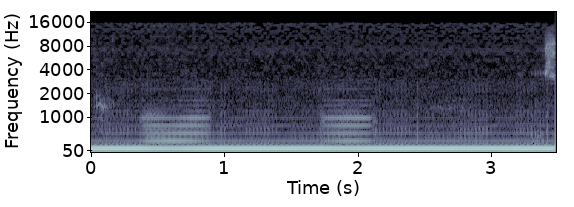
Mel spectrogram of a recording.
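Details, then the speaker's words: MBL 101 E speaker woofer on a 109 Hz test tone after centring the voice coil with a 3mm Allen socket while playing; steady clean tone without buzzing or vibration; voice coil properly centred. "which is essentially where I don't hear any vibration."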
